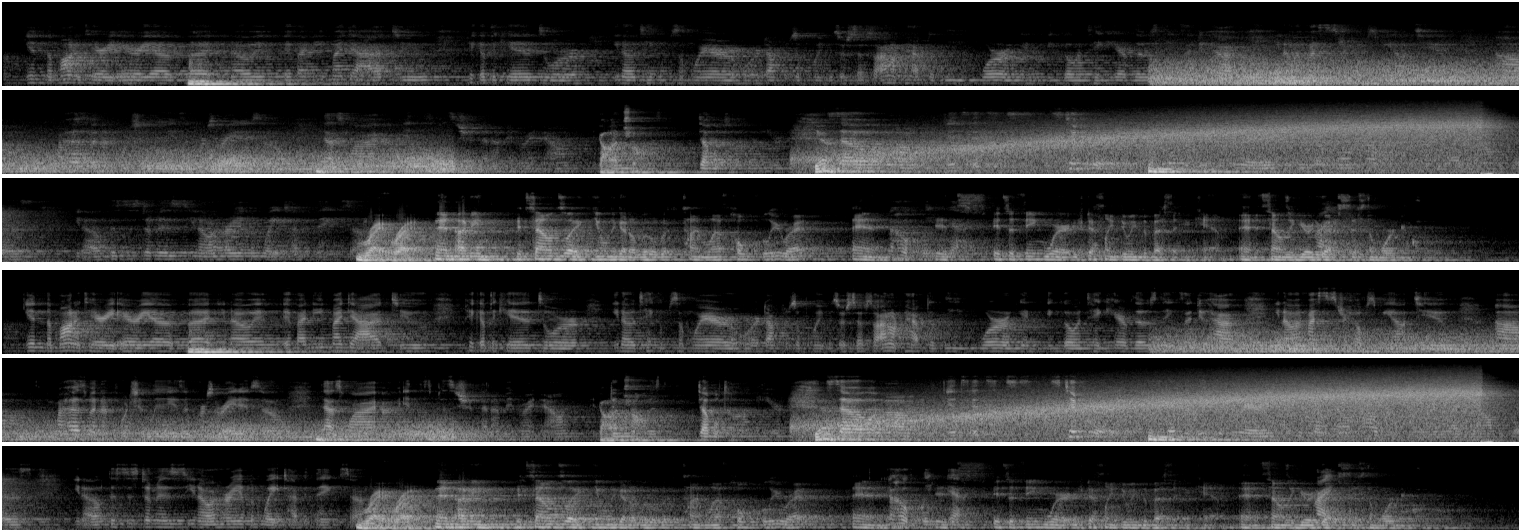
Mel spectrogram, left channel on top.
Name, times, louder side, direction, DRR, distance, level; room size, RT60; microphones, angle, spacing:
voice 1, 0.2-15.3 15.6-21.7 22.1-34.0 35.5-35.6 39.2-40.0 43.5-43.6, right 3 dB, 75° right, 5 dB, 0.8 m, -33 dB
sound 1, 11.5-19.7, left 3 dB, 75° left, 0.5 m, -27 dB
voice 2, 21.1-21.6 23.3-23.6 26.6-26.9 33.9-38.4 38.8-39.3 39.7-44.5, left 1 dB, 25° left, 4 dB, 0.7 m, -25 dB
sound 2, 23.0-30.0, right 3 dB, 25° right, 0.6 m, -24 dB
12.0 x 9.6 x 4.0 m, 2.6 s
head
